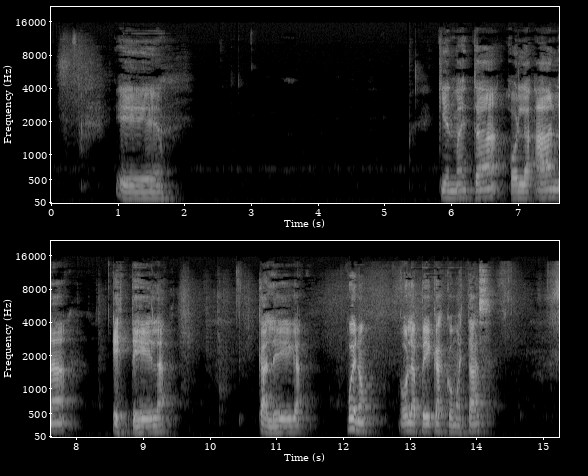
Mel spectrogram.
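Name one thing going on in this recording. A middle-aged man speaks calmly and close by, in short bursts with pauses.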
